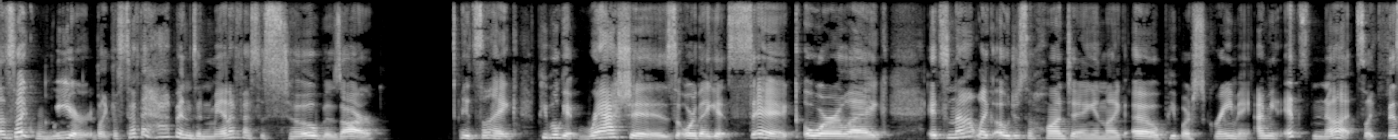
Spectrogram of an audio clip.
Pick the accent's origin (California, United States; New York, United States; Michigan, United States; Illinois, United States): New York, United States; So I grew up in New York. Very liberal, very, you know, everyone do their own thing. I live in the Bible Belt now.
